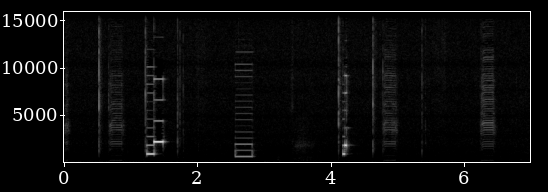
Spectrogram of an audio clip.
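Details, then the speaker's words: Talking currency reader in tone mode: quiet room, then short electronic beeps at differing pitches with one longer tone signalling the bill's denomination; alternative to speech and vibration modes. "now there are several different ways that you can have it do this you can have speech mode as I just showed you you can have tone mode"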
